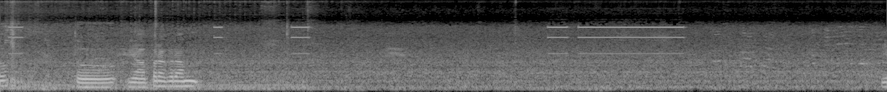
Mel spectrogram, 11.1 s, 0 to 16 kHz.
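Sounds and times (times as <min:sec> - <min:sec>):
multimeter continuity beeps: 0:00.0 - 0:00.4, 0:02.6 - 0:03.0, 0:03.6 - 0:04.0, 0:06.8 - 0:08.6.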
